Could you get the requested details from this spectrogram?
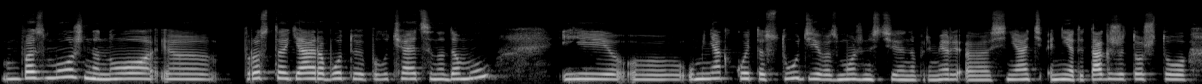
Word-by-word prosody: возможно, 295 +3 +2
но, 255 +2 +3
э, 245 -1 -2 0.3
просто 280 +2 0
я 265 0 +4
работаю, 255 0 0
получается, 245 +2 -2
на 240 -1 +1
дому. 280 - 0 0.6
И, 245 0 +1
э, 235 - +1
у 225 0 -4
меня 255 +3 +3
какой-то 265 -2 -1
студии, 250 +1 -2
возможности, 225 0 0
например, 215 +2 -2
э, 205 0 -1
снять 225 +3 -2
нет. 225 -2 +2
И - - -4
также 240 +2 +2
то, 245 0 -2
что, 235 -2 -2
245 Hz, 120 wpm, -22 LUFS, 230-260 Hz, 0.6 s, я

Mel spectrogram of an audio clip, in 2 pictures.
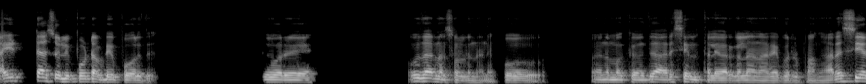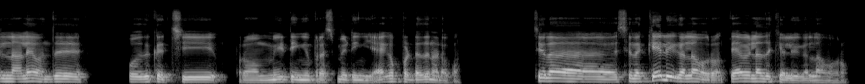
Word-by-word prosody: லைட்‌டா 165 +3 0
சொல்லி 135 -2 +3
போட்டு 130 - +3
அப்படியே 115 +1 0
போறது. 100 -1 0 1.1
இது 115 - +1
ஒரு 105 - +2 1.3
உதாரணம் 145 -7 +2
சொல்றேன் 90 -2 -3
நானு. - - -8
இப்போ 100 - -4 1.0
நமக்கு 110 -1 -1
வந்து 115 +4 0
அரசியல் 115 +2 -1
தலைவர்கள்லாம் 100 -1 0
நிறைய 90 0 -2
பேர் 90 -1 -4
இருப்பாங்க. 90 0 -8
அரசியல்னாலே 135 0 +2
வந்து 125 +2 0 0.7
பொதுக்கட்சி, 120 -1 0 0.4
அப்புறம் 100 -2 -4
மீட்டிங், 115 -1 +1
பிரஸ் 100 -1 -3
மீட்டிங் 105 -2 0
ஏகப்பட்டது 120 -3 0
நடக்கும். - - -7 0.7
சில 150 -1 +3 0.7
சில 135 +2 +1
கேள்விகள்லாம் 145 - +4
வரும். 105 -1 -2
தேவையில்லாத 140 -1 +3
கேள்விகள்லாம் 95 -2 -1
வரும். 85 0 -13
115 Hz, 120 wpm, -23 LUFS, 100-135 Hz, 1.3 s, கேள்விகள்லாம்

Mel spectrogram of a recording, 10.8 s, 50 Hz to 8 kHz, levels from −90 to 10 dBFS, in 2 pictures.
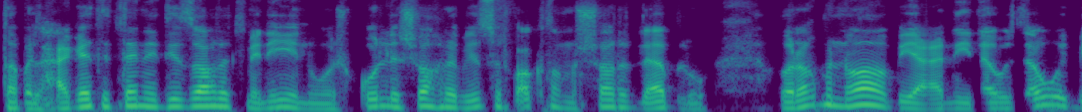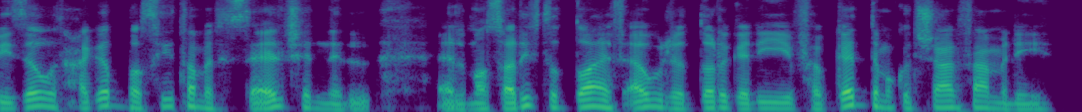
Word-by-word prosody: طب - - -1
الحاجات 145 +7 +3
التانية 155 0 +1
دي 145 +1 -1
ظهرت 150 -3 +3
منين؟ 120 0 -2
وش 100 -1 -8
كُلّ 150 -2 -1
شهر 140 -4 +2
بيصرف 140 +2 -3
أكتر 145 - -2
من 115 - -11
الشهر 140 +5 -1
اللي 125 - +1
قبله، - - -2 0.4
برغم 150 +10 +2
إن 155 - -2
هو 175 -3 +7
ب 130 - -20
يعني 110 -1 +1
لو 110 - -2
زوّد 155 +7 -1
بيزوّد 140 +5 -1
حاجات 155 +1 -1
بسيطة 145 +2 -2
ما 115 - -3
تستهالش 130 +6 0
إن 105 -5 -6
ال 95 - -7 0.4
المصاريف 105 - +1
تتضاعف 135 +1 +2
أوي 140 -1 +1
للدرجة 120 +1 -1
دي، 110 0 -3
فبجد 150 - +1
ما 125 - -6
كنتش 125 +1 -2
عارف 130 0 +1
أعمل 110 -5 -2
إيه. 100 +1 -7
130 Hz, 220 wpm, -25 LUFS, 110-150 Hz, 0.4 s, هو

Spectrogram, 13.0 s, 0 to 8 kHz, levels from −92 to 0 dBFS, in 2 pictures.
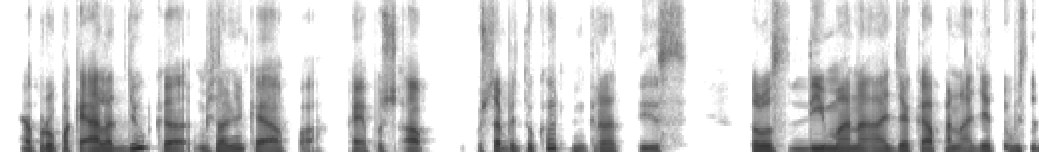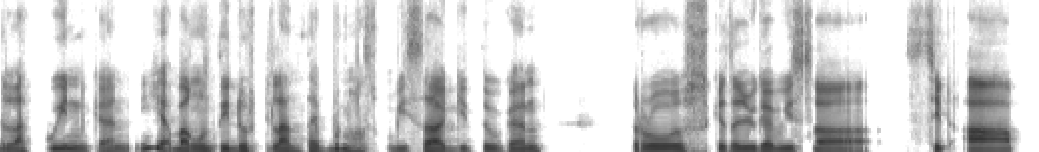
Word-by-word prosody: ngak - - +2
perlu 120 0 +3
pake 100 - +2
alat 115 +2 +5
juga. 275 +5 +1
Misalnya 160 - 0
kayak 205 - 0
apa, - - -10 0.2
kayak - - -1
push - - -8
up, - - +1 0.2
push - - -1
up - - +1
itu - - -3
kan 245 0 -1 0.2
gratis, 105 -2 -4 0.4
terus 130 -3 +3
di 105 +1 +2
mana 105 -1 +3
aja 105 +6 +1
kapan 105 -3 0
aja 125 +3 -1
itu 155 - -9
bisa - - -9
dilakuin 105 +4 -1
kan, 105 +2 -4
iya 275 +4 -1
bangun 110 +2 +2
tidur 125 +8 +1
di 120 - -2
lantai 120 +4 +2
pun 200 +8 -2
langsung 100 -5 -11
bisa 110 +7 +3
gitu 95 -2 -3
kan. 100 +5 0 0.5
Terus 140 +1 +2
kita 120 -1 -1
juga 110 -1 +3
bisa 100 -3 0 0.2
sit - - -4
up 95 0 +6
115 Hz, 195 wpm, -26 LUFS, 100-130 Hz, 0.5 s, up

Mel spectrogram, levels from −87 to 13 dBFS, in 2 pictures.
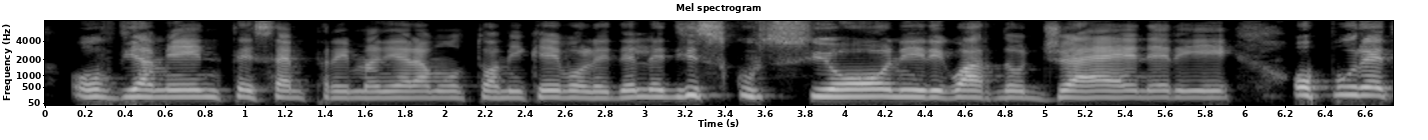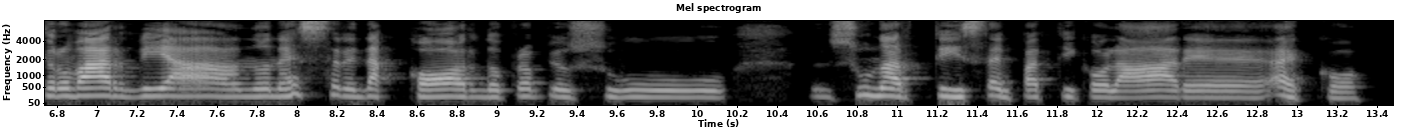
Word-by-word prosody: ovviamente 205 -1 +1
sempre 190 -2 -4
in 185 - -6
maniera 185 0 -2
molto 185 +1 -6
amichevole, 185 0 -2
delle 205 +2 -1
discussioni 220 -2 +3
riguardo 190 -2 +1
generi, 195 +2 +1 0.3
oppure 255 0 +2
trovarvi 235 -1 +4
a 220 -1 +3
non 220 +1 -5
essere 225 0 -2
d'accordo 215 -1 0
proprio 220 0 -8
su 195 -1 -7 0.5
su 205 +5 -7
un 240 -2 -1
artista 220 -1 -1
in 210 - -6
particolare? 195 -2 -2
Ecco. 175 -4 -5
205 Hz, 105 wpm, -23 LUFS, 190-220 Hz, 0.5 s, trovarvi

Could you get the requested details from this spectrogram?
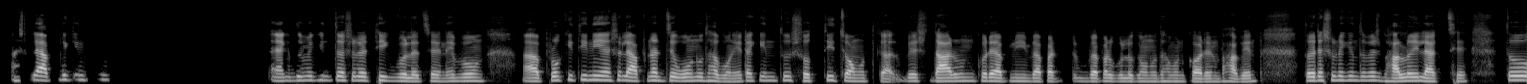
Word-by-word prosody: আসলে 175 +4 -6
আপনি 220 +4 -8
কিন্তু 220 +1 -11 1.7
একদমই, 180 +3 -1
কিন্তু 190 0 -9
আসলে 185 0 0
ঠিক 190 -2 +1
বলেছেন 150 0 +1
এবং 165 +1 +1 0.5
আ - - +2 0.2
প্রকৃতি 195 +3 -2
নিয়ে 205 -1 +4
আসলে 195 -1 0
আপনার 185 +3 0
যে 180 - +4
অনুধাবন। 170 -5 -1
এটা 175 - 0
কিন্তু 180 0 -6 0.2
সত্যিই 160 +4 -1
চমৎকার! 150 -3 0 0.2
বেশ 155 -1 0 0.2
দারুণ 155 +2 +6
করে 165 0 +4
আপনি 155 +1 -7 0.2
ব্যাপার 145 0 +2 0.4
ব্যাপারগুলোকে 145 0 0
অনুধাবন 145 0 -5
করেন, 140 0 +2
ভাবেন, 140 0 0 0.5
তো - - -24
এটা 185 +1 +3
শুনে 195 -1 0
কিন্তু 190 -1 -3
বেশ 185 - 0
ভালোই 165 +3 +5
লাগছে। 145 0 +1 0.5
তো 195 - +2
165 Hz, 145 wpm, -24 LUFS, 150-185 Hz, 1.7 s, দারুণ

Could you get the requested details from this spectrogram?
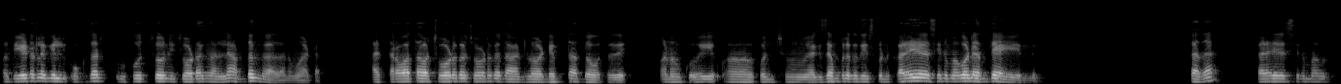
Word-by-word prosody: థియేటర్‌లోకి 150 +1 +3
వెళ్లి 145 -1 +1
ఒకసారి 150 +4 -1 0.3
కూర్చొని 140 0 +2
చూడంగానే 130 0 0
అర్థం 160 +6 +3
కాదనమాట. 95 -1 -8 0.6
అది 115 0 -6
తర్వాత, 135 +2 +5
తర్వాత 140 -2 +5
చూడగా, 140 +1 +4
చూడగా 140 0 -1
దాంట్లో 125 0 -1
డెప్త్ 120 +3 -5
అర్థమవుతది. 110 -3 -3 0.4
మనం 120 0 -5
కుయ్ 125 +2 -2 0.3
ఆహ్, 115 -1 -3
కొంచెం 115 0 -10 0.3
ఎగ్జాంపుల్‌గా 135 +3 0
తీసుకుంటే 130 -1 -8
ఖలేజా 155 +3 +7
సినిమా 145 -1 -1
కూడా 150 -1 +6
అంతే 145 +2 +4
అయింది. 105 -4 -7 1.6
కదా! - - +1 0.5
ఖలేజా 135 +1 +1
సినిమా 130 -1 -11
వు 125 - -11
130 Hz, 135 wpm, -29 LUFS, 120-140 Hz, 1.6 s, ఖలేజా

